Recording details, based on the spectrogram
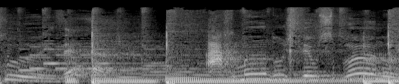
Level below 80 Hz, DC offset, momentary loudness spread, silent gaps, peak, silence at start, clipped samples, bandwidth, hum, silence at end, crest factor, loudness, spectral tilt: -32 dBFS; under 0.1%; 5 LU; none; -2 dBFS; 0 s; under 0.1%; 15.5 kHz; none; 0 s; 18 dB; -20 LUFS; -5 dB/octave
